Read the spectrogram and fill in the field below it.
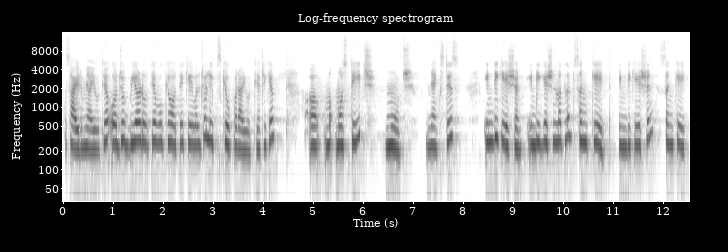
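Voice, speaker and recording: A woman teaching English vocabulary in an online lesson, patiently repeating each word with its meaning, spelling words out slowly letter by letter and giving everyday examples. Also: high voice.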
